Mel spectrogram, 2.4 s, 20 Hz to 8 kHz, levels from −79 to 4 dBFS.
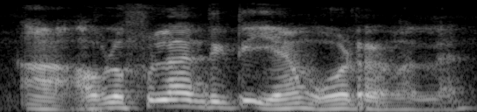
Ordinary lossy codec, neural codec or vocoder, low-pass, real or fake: Opus, 64 kbps; vocoder, 44.1 kHz, 128 mel bands, Pupu-Vocoder; 7.2 kHz; fake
